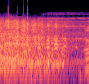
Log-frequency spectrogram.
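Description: A telephone bell rings in one loud, continuous metallic trill that rattles steadily for nearly two seconds.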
